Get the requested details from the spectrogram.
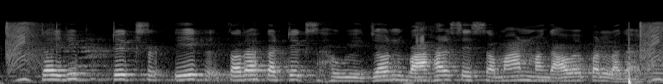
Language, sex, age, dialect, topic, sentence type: Bhojpuri, female, 25-30, Western, banking, statement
